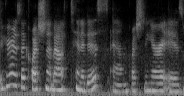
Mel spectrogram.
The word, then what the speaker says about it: tinnitus: And technically it's tinnitus, but you can pronounce it either way.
